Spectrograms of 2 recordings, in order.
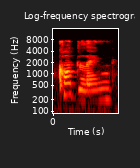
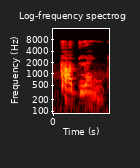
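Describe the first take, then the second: First: The L forms a syllable of its own. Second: The L does not form its own syllable. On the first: The word comes from the verb cuddle. "هذه تعتبر تعتبر syllabic L" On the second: The word is a small cod, cod plus ling. "It is not a syllabic one"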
